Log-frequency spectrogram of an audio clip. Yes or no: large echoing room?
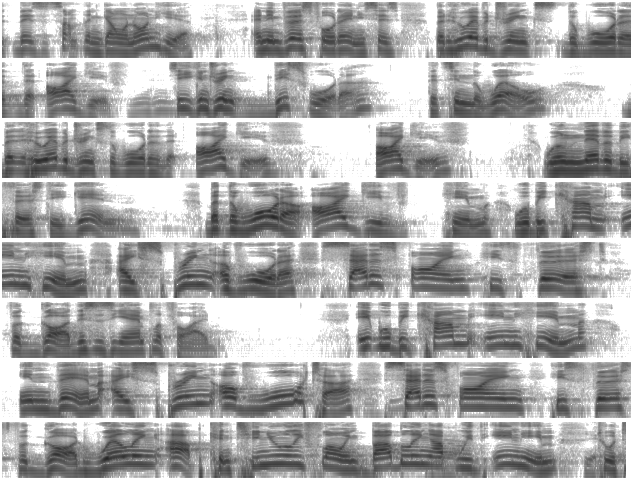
yes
